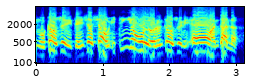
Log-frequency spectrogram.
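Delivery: excited prediction. Acted. Mocking panicked investors.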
